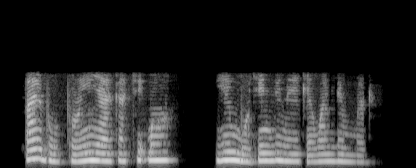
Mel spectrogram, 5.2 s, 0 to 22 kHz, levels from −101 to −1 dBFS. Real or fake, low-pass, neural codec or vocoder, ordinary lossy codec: real; 3.6 kHz; none; AAC, 32 kbps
